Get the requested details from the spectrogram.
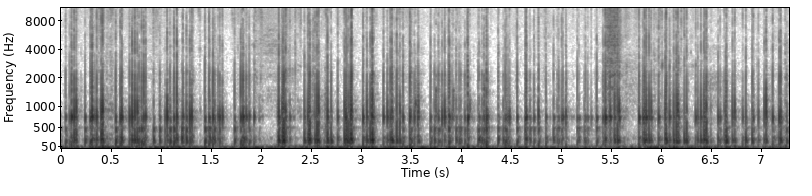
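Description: A small whole orange pumpkin, a hollow gourd with a firm rind, is held in both hands and tapped and scratched across its surface with long painted nails. Quick, dry taps and scratching strokes follow one another in a busy, continuous patter, mostly low and hollow-sounding with a steady tonal ring near 700 Hz.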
